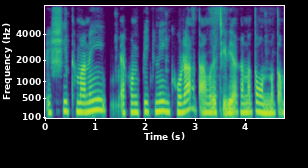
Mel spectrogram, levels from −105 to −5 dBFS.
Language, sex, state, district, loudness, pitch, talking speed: Bengali, female, West Bengal, Kolkata, -19 LUFS, 190 Hz, 140 wpm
